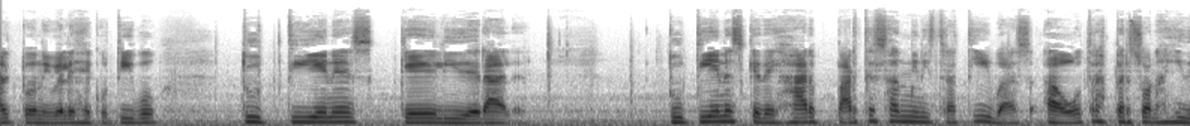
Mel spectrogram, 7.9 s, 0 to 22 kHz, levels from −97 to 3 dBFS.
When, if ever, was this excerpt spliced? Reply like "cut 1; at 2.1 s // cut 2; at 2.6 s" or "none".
none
